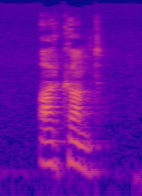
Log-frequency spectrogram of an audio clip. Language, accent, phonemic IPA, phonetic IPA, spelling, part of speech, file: Armenian, Western Armenian, /ɑɾˈkɑnt/, [ɑɾkʰɑ́ntʰ], արգանդ, noun, HyW-արգանդ.ogg
- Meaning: womb, uterus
